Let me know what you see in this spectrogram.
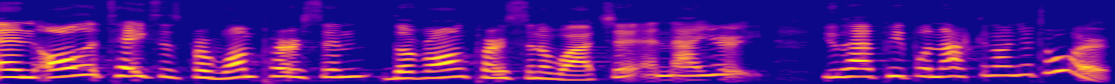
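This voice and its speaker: The recording is very clean, with a silent background. A woman speaks at a fairly quick pace in a high voice that swings very widely in pitch. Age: 20s. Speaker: podcast co-host. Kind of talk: casual chat.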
